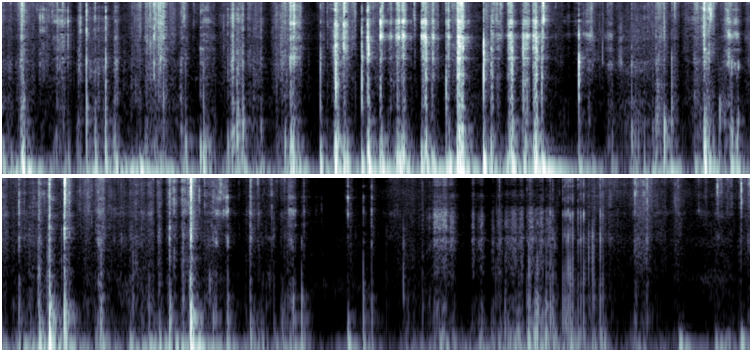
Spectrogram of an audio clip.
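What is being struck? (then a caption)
Wooden spoon, light carving wood. A small steel knife hollows out the bowl of a light carving-wood spoon resting on a table, making rapid, irregular scraping and scooping cuts. The strokes sound like dense, dry shaving and tearing with low, dull thumps through the table. They grow quieter and sparser in the last few seconds.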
